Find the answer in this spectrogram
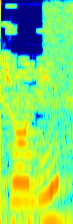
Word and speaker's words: jolie: Alors, pour la prononciation de joli et jolie, c'est le même, mais la différence, c'est en écrit.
